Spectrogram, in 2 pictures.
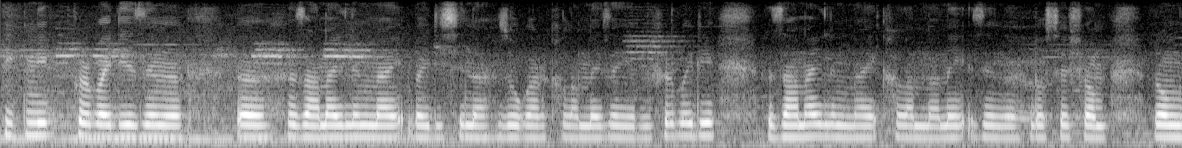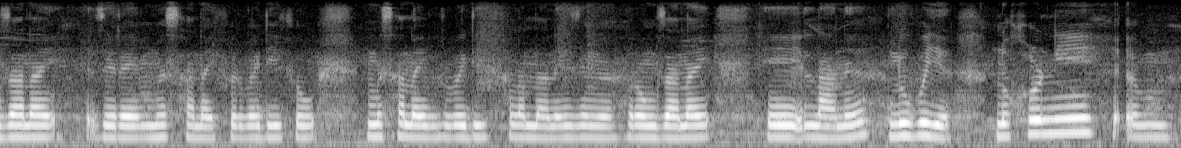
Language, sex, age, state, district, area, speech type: Bodo, female, 18-30, Assam, Udalguri, rural, spontaneous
